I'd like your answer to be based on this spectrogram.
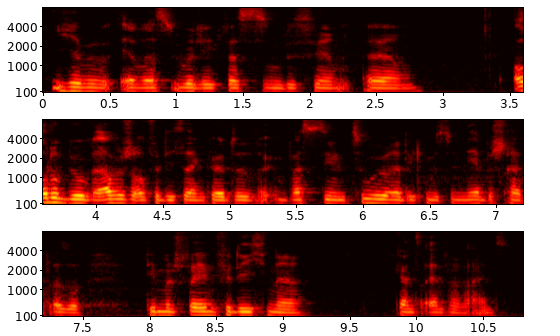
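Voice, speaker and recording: Guy chatting in a guessing game, really mellow dark tone, dry mock-formal answers. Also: medium pitch, little pitch movement, moderate pace. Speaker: co-host playing a guessing game. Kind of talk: casual banter during a who-am-I guessing game.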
